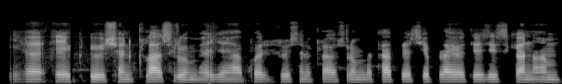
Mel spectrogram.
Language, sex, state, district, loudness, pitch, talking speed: Hindi, male, Uttar Pradesh, Etah, -23 LUFS, 115 Hz, 190 wpm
